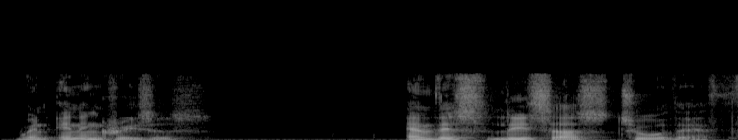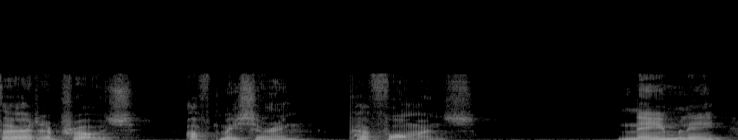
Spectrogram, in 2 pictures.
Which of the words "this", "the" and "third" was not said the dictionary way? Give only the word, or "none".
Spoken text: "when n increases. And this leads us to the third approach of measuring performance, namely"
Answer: none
